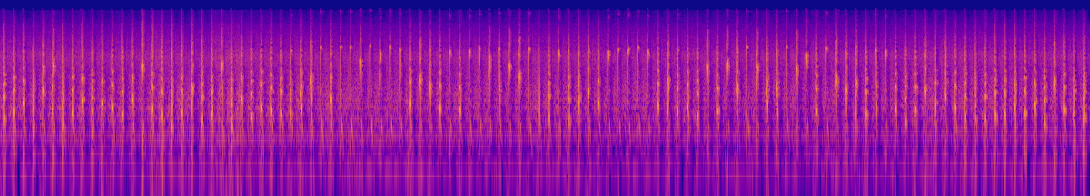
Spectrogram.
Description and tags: I basically recorded and edited the sound with Audacity; this is most likely a sound from either a waveform sound generator or an analog synthesizer. I edited it by resampling, using Leveler, Amplify, Equalization, and Noise Removal. These may sound kind of eerie and annoying, depending on your opinions. Be careful - you may need to watch out for excessively high frequencies, and if you are listening with the volume turned up too high when listening to it, it'll damage your hearing! Same thing with the high frequencies!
